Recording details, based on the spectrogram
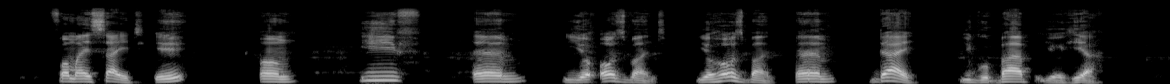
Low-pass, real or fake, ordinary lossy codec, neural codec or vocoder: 14.4 kHz; fake; none; vocoder, 44.1 kHz, 128 mel bands, Pupu-Vocoder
